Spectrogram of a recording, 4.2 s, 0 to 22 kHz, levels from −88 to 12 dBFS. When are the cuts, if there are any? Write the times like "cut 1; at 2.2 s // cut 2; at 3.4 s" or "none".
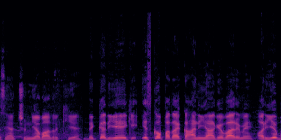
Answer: cut 1; at 1.3 s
